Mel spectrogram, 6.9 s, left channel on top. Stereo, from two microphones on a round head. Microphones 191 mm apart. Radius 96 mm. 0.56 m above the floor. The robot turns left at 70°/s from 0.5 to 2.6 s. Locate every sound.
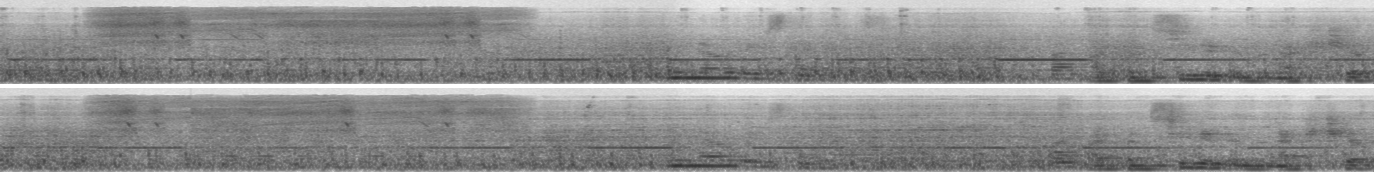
3.3 s a woman speaking: 20° left (ahead or behind), 0.6 m
5.4 s a man speaking: 60° right (ahead or behind), 1.9 m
